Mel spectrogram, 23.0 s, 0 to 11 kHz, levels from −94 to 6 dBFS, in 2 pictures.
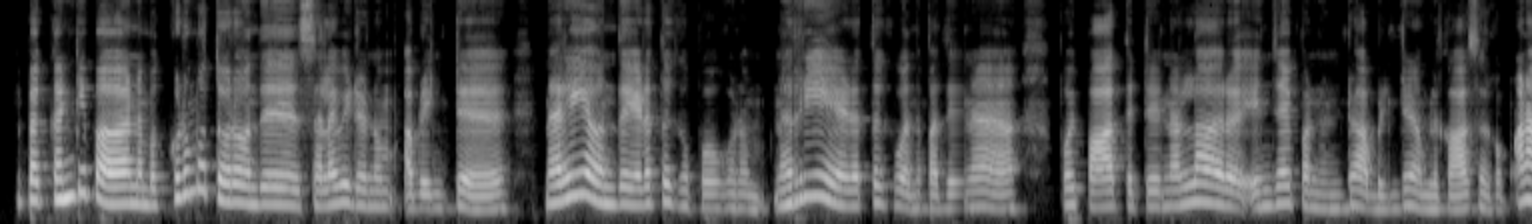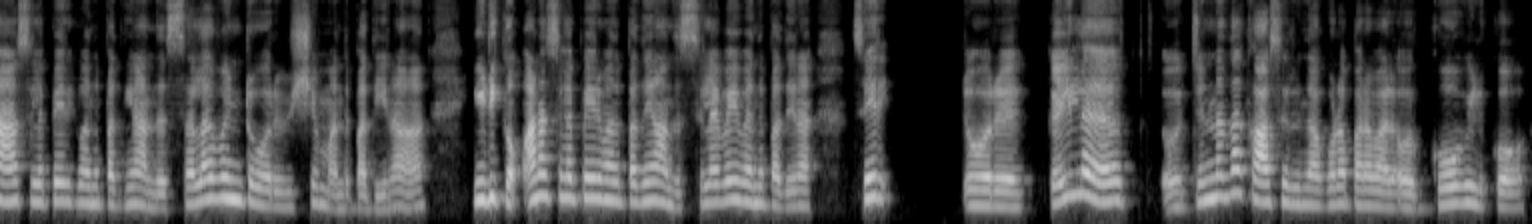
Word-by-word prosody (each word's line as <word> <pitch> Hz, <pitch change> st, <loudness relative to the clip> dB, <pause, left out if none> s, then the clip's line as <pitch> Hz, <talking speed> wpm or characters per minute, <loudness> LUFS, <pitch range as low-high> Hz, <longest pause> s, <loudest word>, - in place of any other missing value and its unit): இப்போ 260 Hz, +2 st, +3 dB
கண்டிப்பா. 295 Hz, +1 st, +5 dB, 0.2 s
நம்ம 210 Hz, -1 st, -1 dB
குடும்பத்தோடு 295 Hz, -6 st, +1 dB
வந்து 215 Hz, -1 st, -1 dB, 0.3 s
செலவிடணும் 200 Hz, -2 st, -2 dB
அப்படின்ட்டு 165 Hz, +2 st, -2 dB, 0.6 s
நெறைய 275 Hz, +8 st, +4 dB
வந்து 220 Hz, -1 st, -2 dB
எடத்திக்கு 220 Hz, -1 st, -3 dB
போகணும். 170 Hz, -1 st, -8 dB, 0.2 s
நெறைய 280 Hz, +9 st, 0 dB, 0.2 s
எடத்திறக்கு 200 Hz, +3 st, -5 dB
வந்து 175 Hz, -1 st, -6 dB
பார்த்தீங்கனா 170 Hz, +3 st, -5 dB, 0.6 s
போய் 210 Hz, 0 st, -3 dB
பார்த்துட்டு 185 Hz, 0 st, +1 dB
நல்லா 220 Hz, +5 st, 0 dB
ஒரு 195 Hz, -2 st, +2 dB, 0.2 s
என்ஜாய் 220 Hz, +4 st, -3 dB
பண்ணனுட்டு 170 Hz, 0 st, -8 dB
அப்படின்ட்டு 165 Hz, +4 st, -7 dB
நமக்கு 160 Hz, -2 st, -7 dB
ஆச 170 Hz, +1 st, -2 dB
இருக்கும். 160 Hz, -1 st, -12 dB
ஆனா 260 Hz, -, +7 dB, 0.2 s
சில 240 Hz, -1 st, -2 dB
பேரு 245 Hz, -1 st, -1 dB
வந்து 220 Hz, -1 st, -4 dB
பார்த்தீங்கனா 205 Hz, 0 st, -2 dB
அந்த 170 Hz, -1 st, -4 dB
செலவுன்ற 260 Hz, +4 st, +2 dB
ஒரு 185 Hz, -1 st, -4 dB
விஷயம் 210 Hz, +2 st, -5 dB
வந்து 165 Hz, +1 st, -12 dB
பார்த்தீங்கனா 165 Hz, +4 st, -4 dB, 0.6 s
இடிக்கும். 275 Hz, +1 st, +3 dB
ஆனா 310 Hz, +4 st, +5 dB
சில 290 Hz, -1 st, +1 dB
பேர் 280 Hz, -2 st, +3 dB
வந்து 250 Hz, -2 st, -2 dB
பார்த்தீங்கனா 240 Hz, +1 st, +1 dB
அந்த 175 Hz, -2 st, -8 dB
செலவே 235 Hz, +4 st, 0 dB
வந்து 220 Hz, -1 st, -3 dB
பார்த்தீங்கனா, 190 Hz, +1 st, -3 dB, 0.4 s
சரி 280 Hz, -1 st, +3 dB, 0.7 s
ஒரு 190 Hz, -1 st, +3 dB, 0.4 s
கையில 305 Hz, +8 st, +2 dB, 0.6 s
ஒரு 180 Hz, -, -3 dB
சின்னதா 295 Hz, +7 st, +1 dB
காசு 240 Hz, -1 st, +7 dB
இருந்தா 210 Hz, -1 st, -3 dB
கூட 215 Hz, -, +1 dB
பரவால்ல 190 Hz, -3 st, 0 dB
ஒரு 165 Hz, -, -6 dB
கோவிலுக்கோ, 210 Hz, -4 st, -1 dB
210 Hz, 150 wpm, -25 LUFS, 180-245 Hz, 0.7 s, ஆனா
